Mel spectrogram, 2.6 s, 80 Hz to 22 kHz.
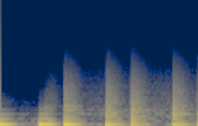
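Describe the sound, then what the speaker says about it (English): Synthesizer notes from an 8-step sequence built by mixing a few oscillators in Bitwig, heard as separate plucked, buzzy tones in an uneven pulse, each with a sharp attack and short decay, clear and alone. "And I have one sequence here with 8 steps."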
